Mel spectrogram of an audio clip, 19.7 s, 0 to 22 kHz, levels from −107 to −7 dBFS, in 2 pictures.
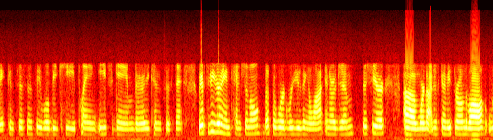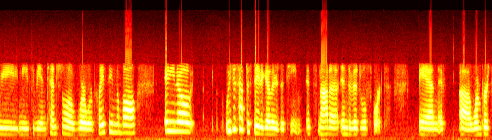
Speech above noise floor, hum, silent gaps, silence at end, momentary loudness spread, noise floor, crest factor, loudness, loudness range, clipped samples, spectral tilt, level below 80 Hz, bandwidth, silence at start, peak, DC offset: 29 dB; none; none; 0.1 s; 14 LU; -44 dBFS; 16 dB; -15 LUFS; 6 LU; under 0.1%; -5.5 dB/octave; -58 dBFS; 9.8 kHz; 0 s; 0 dBFS; under 0.1%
